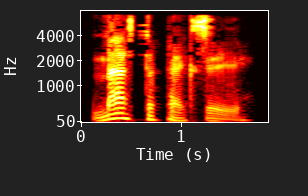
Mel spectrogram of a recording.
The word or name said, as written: mastopexy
